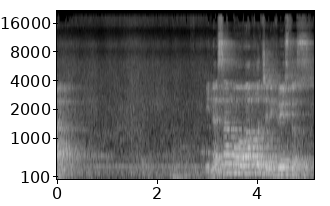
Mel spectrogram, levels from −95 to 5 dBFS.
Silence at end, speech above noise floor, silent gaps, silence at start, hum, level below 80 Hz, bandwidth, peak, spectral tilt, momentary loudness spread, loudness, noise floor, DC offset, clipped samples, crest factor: 0 s; 23 dB; none; 0 s; none; -62 dBFS; 19.5 kHz; -8 dBFS; -3.5 dB/octave; 23 LU; -23 LUFS; -45 dBFS; under 0.1%; under 0.1%; 18 dB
